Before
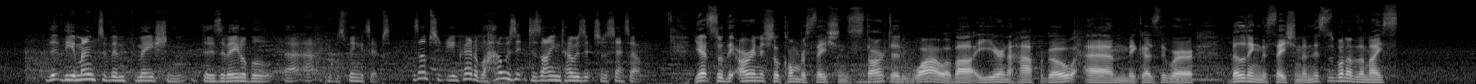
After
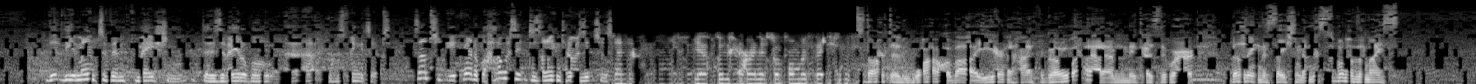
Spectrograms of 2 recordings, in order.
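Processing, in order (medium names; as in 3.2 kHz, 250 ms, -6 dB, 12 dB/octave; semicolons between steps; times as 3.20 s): random holes in the spectrogram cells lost 27%; 6.11–8.57 s: monotone LPC vocoder at 8 kHz 240 Hz; flange 0.83 Hz, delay 3.9 ms, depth 7.6 ms, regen +32%; loudness maximiser +21.5 dB; trim -1 dB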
